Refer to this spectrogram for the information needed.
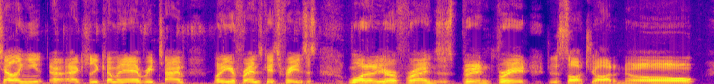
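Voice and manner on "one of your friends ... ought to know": deep voice, lower and slower. Game character coming in to tell the player news, deep voice. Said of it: "don't mind the deep voice".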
